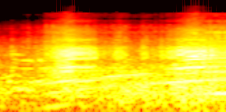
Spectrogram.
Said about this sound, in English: can't believe that car on the beach.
